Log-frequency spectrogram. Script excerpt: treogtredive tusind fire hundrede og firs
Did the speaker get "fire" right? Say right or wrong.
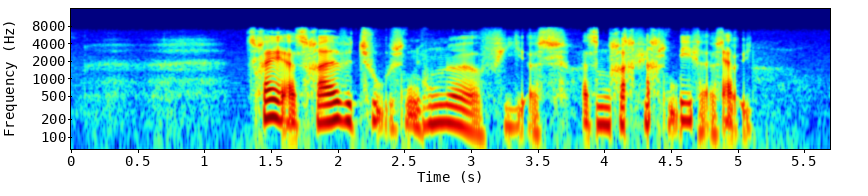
wrong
